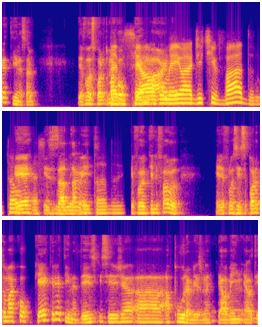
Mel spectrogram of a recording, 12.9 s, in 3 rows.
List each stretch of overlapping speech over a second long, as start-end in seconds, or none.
1.6-3.0, 4.5-6.0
